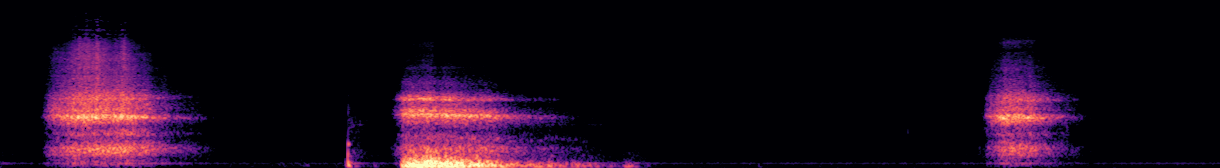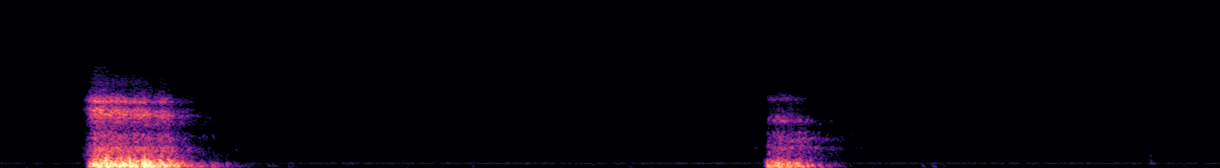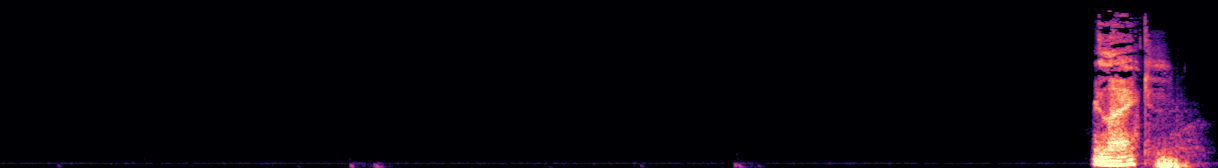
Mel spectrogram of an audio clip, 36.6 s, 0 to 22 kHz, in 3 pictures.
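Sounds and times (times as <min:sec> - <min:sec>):
slow deep breaths during a guided breathing exercise: 0:00.4 - 0:02.1, 0:03.9 - 0:05.8, 0:09.8 - 0:10.9, 0:13.0 - 0:14.4, 0:19.8 - 0:20.6, 0:35.6 - 0:36.4
speech: 0:35.3 - 0:36.3.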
